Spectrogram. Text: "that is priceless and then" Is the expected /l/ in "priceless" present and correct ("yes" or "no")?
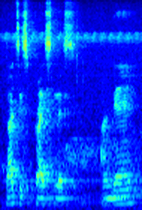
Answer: yes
